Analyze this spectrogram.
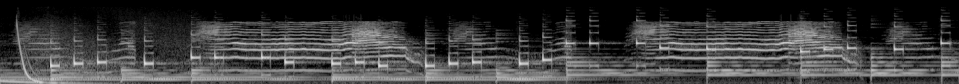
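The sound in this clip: A cat meows over and over, each meow drawn out and fairly loud, with a steady ticking pulse running underneath.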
